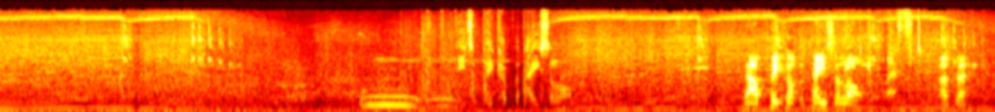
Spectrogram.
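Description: A rally car engine revs and shifts gears at speed.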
